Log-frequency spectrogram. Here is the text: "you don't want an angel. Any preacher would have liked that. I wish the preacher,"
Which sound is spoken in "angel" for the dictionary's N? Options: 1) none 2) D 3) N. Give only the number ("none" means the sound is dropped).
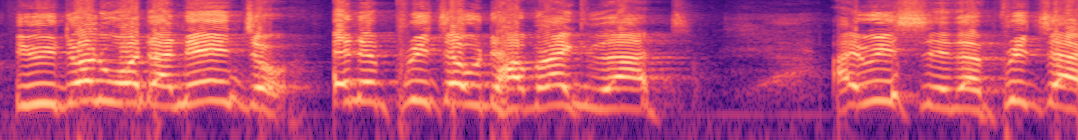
3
